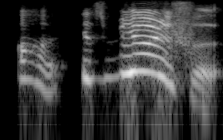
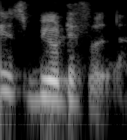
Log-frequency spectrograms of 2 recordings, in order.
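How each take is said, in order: First: It is said with excitement and feeling. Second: It is said flatly, without much feeling.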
